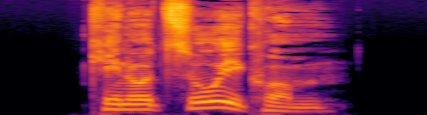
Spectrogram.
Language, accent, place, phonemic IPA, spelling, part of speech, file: German, Germany, Berlin, /kɛnoˈtsoːikʊm/, Känozoikum, proper noun, De-Känozoikum.ogg
- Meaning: the Cenozoic (a geological era; from about 66 million years ago to the present)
